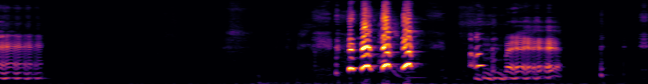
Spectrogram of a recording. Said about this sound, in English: Goats don't make that noise. That's sheep, you idiot.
